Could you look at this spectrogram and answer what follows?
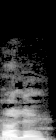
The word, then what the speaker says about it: Harlow: Okay, what do y'all think about Wendy Hilo? I don't know how to pronounce her name. – Harlow.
